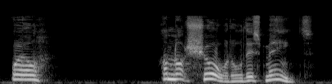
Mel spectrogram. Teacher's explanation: a fall rising tone expresses uncertainty.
